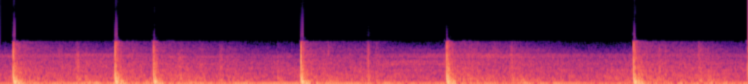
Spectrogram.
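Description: Aerial fireworks exploding: about six sharp bangs at uneven intervals, a second or so apart, with a few fainter pops between them over a steady background hiss.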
